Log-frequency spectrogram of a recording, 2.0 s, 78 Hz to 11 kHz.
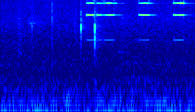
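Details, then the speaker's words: Medtronic Enlite continuous glucose monitor worn in a week-long comparison with a Dexcom G5: faint, high electronic beeps in short repeated bursts over room noise as it alerts to a sensor error and asks for calibration, its third time, suggesting sensor failure. "So this is what I would have had to do in the grocery store just to shut it up. It's not the easiest thing on the planet."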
